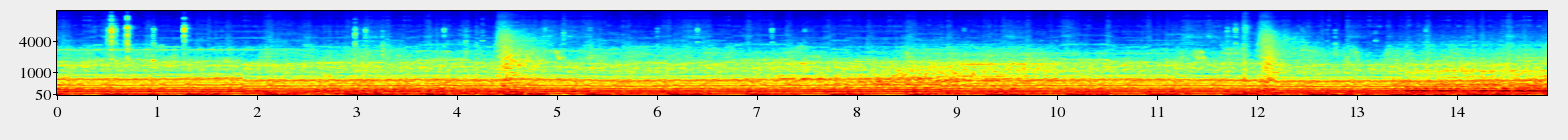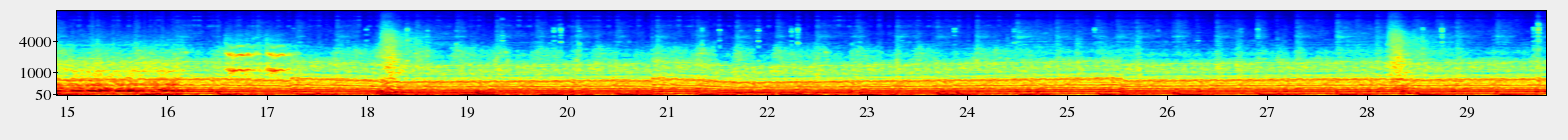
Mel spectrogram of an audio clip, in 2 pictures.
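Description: A racing car engine roars steadily, its pitch rising and falling with each gear change.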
